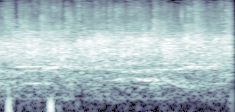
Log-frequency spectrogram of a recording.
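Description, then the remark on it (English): A church audience claps hands unto the Lord in a steady, dense wash of applause, many hands blending into a continuous roar with a couple of low thumps near the start. “Come on, somebody clap your hands unto the Lord and shout unto God with a voice of triumph.”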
